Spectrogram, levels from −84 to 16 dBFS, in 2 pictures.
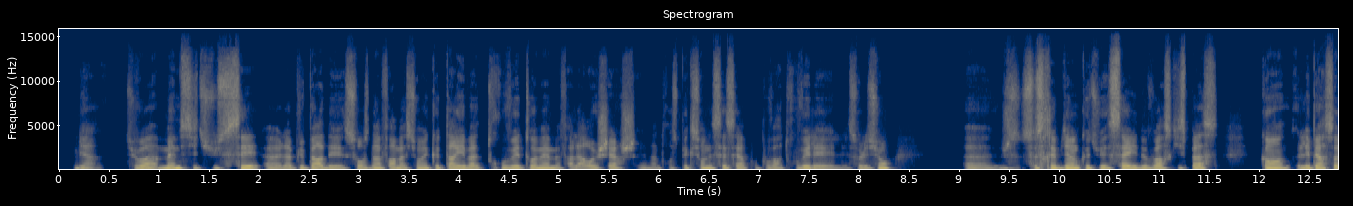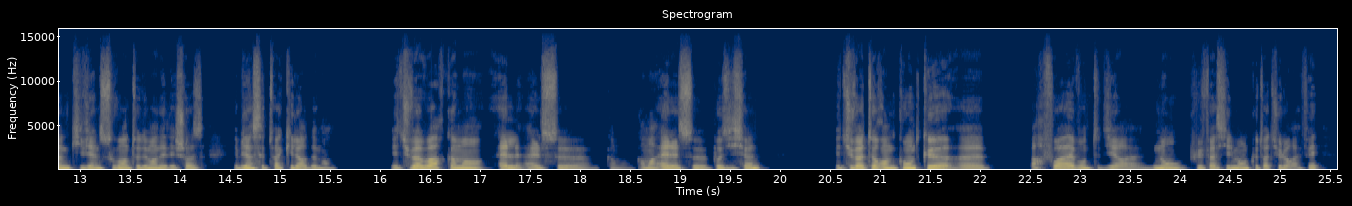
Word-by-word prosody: Bien, 115 -1 -7 0.3
tu - - -16
vois, 175 +6 +1
même 150 +8 +4
si 185 -2 -8
tu 150 -4 -10
sais, 200 +9 +2
heu, 115 -1 -4
la 115 +1 -4
plupart 140 +3 0
des 115 -2 -3
sources 125 +4 -4
d'information 120 +1 -2
et 125 - 0
que 125 - -4
tu 125 - -5
arrives 135 -1 +2
à 120 - 0
trouver 145 +2 -2
toi-même, 130 -1 +1
à - - -6
faire 115 +2 -10
la 115 -1 -5
recherche 120 0 -3
et 120 - -11
l'introspection 120 +3 -8
nécessaire, 120 0 -1
pour 115 - -20
pouvoir 115 +1 -8
trouver 130 +2 -1
les 110 -2 -4
les 110 0 -17
solutions, 120 - -1 0.8
heu, 115 +2 -7
je 130 -3 -11
ce 130 - -14
ce 130 - -4
serait 130 -1 +3
bien 155 +7 +5
que 130 - -1
tu 120 -1 -2
essayes 155 +8 +3
de 125 - -1
voir 130 +3 +1
ce - - -9
qui 120 -5 -9
se - - -13
passe, 150 +1 0 0.4
quand 155 +2 +4
les 120 -1 +2
personnes 140 +3 +4
qui 135 0 -10
viennent 120 -1 +2
souvent 140 +5 +1
te 130 - -6
demander 125 0 +2
des 120 - -5
choses 160 +5 -3 0.3
et - - -7
bien, 135 +2 +6
c'est 130 0 -2
toi 170 +5 -2
qui 135 -1 -4
leur 120 -3 +1
demandes 110 -2 -6 0.6
et 115 - -5
tu 135 - -8
vas 135 - +8
voir 180 +5 +6
comment 135 -2 +3
elles, 155 -5 +2
elles 120 0 -2
se 110 -1 -4 0.2
comment 110 -1 -19
comment 120 +2 -2
elles, 145 0 +4
elles 130 - +3
se 120 -2 -2
positionnent 120 - 0 0.8
et 130 - -6
tu 130 - -3
vas 155 -1 +7
te 155 - -3
rendre 130 -4 +5
compte 220 +1 +6
que, 200 -2 +5 0.3
heu, 120 - -10 0.4
parfois, 200 +5 +1
elles - - +1
vont 130 0 +1
te 120 - -8
dire, 120 0 -4
heu: 115 0 -9
«Non», 175 +11 +2
plus 165 - -5
facilement 140 +4 0
que - - -10
toi 165 - -3
tu 150 -4 -8
l'aurais 110 -3 -5
fait 190 +5 -6
130 Hz, 235 wpm, -20 LUFS, 115-145 Hz, 0.8 s, vas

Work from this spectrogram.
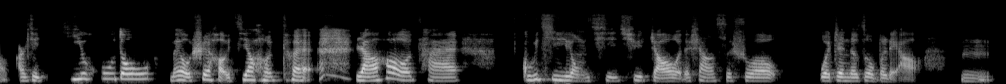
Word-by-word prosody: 而 170 - -2
且 175 - 0 0.2
几 245 +1 0
乎 260 +1 -4
都 250 0 +4 0.2
没 185 +3 -1
有 175 - +6
睡 220 +4 +3
好 150 -7 +2
觉， 205 +6 +3 0.3
对， 190 -3 +3 0.4
然 185 +1 +6
后 200 -7 +4
才 165 -4 -2 0.6
鼓 200 +2 -1
起 220 -3 -2
勇 165 -4 -1
气 170 -1 -8
去 180 +2 -5
找 150 -5 +2
我 155 - 0
的 - - -7
上 160 0 -4
司 170 - -9
说： 160 -2 -1 0.4
“我 175 - +3
真 175 -1 +2
的 160 -1 0
做 170 0 -1
不 150 - -4
了。” - - -5 0.4
嗯。 185 +6 -12
180 Hz, 190 characters per minute, -22 LUFS, 165-210 Hz, 0.6 s, 有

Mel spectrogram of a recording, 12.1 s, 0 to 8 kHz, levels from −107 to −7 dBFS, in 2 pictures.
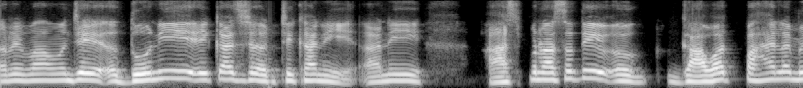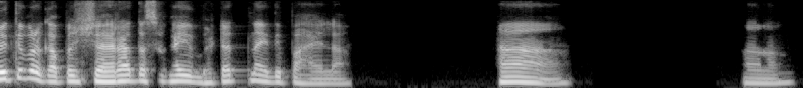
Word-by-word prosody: अरे 170 +2 -1
वाह! 175 +1 -1
म्हणजे 180 0 +4 0.2
दोन्ही 190 +6 +5 0.3
एकाच 190 -1 +1 0.2
ठिकाणी 165 - 0
आणि 160 +4 -1 0.6
आज 140 0 0
पण 200 -1 +1
असं 195 +3 +3
ते 235 -1 +3 0.7
गावात 155 +5 +5
पहायला 200 +3 0
मिळते 205 +3 0
बरं 220 -4 -2
का 150 -2 -4
पण 155 - -3
शहरात 160 +2 -1
असं 160 -1 -9
काही 160 0 -2
भेटत 150 +5 -11
नाही, 160 -5 -7
ते - - -7
पाहायला. 105 -5 -14 1.1
हां. 125 -6 -6 1.3
हां. 115 -1 -15
165 Hz, 130 wpm, -20 LUFS, 140-180 Hz, 1.3 s, दोन्ही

